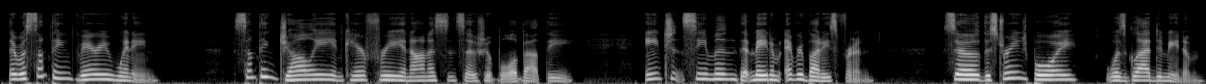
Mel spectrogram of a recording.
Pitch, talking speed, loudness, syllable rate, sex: 210 Hz, 150 wpm, -18 LUFS, 5.3 syllables/s, female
